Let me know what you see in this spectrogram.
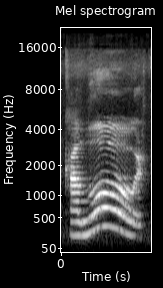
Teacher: calor e aí você conta da direita para esquerda nesse caso a sílaba tônica é a última sílaba da palavra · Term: palavra oxítona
